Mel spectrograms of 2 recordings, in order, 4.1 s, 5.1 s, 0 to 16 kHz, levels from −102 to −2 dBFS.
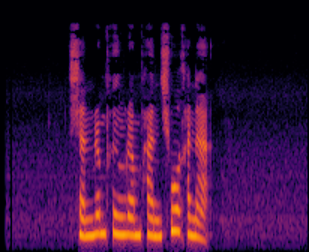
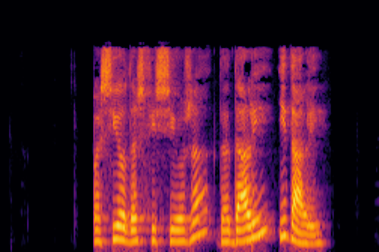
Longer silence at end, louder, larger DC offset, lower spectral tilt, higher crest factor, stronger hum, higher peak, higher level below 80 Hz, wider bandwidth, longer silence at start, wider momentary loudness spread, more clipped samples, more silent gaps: first, 1.35 s vs 0.75 s; second, -28 LUFS vs -19 LUFS; neither; about the same, -4.5 dB/octave vs -4 dB/octave; about the same, 16 dB vs 20 dB; neither; second, -14 dBFS vs -2 dBFS; second, -84 dBFS vs -62 dBFS; first, 11 kHz vs 8.2 kHz; second, 0.95 s vs 1.25 s; second, 7 LU vs 10 LU; neither; neither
